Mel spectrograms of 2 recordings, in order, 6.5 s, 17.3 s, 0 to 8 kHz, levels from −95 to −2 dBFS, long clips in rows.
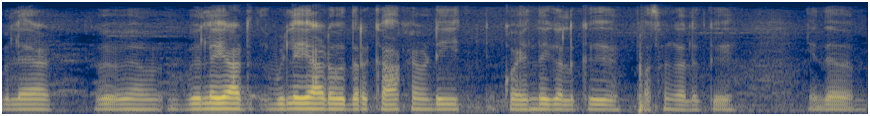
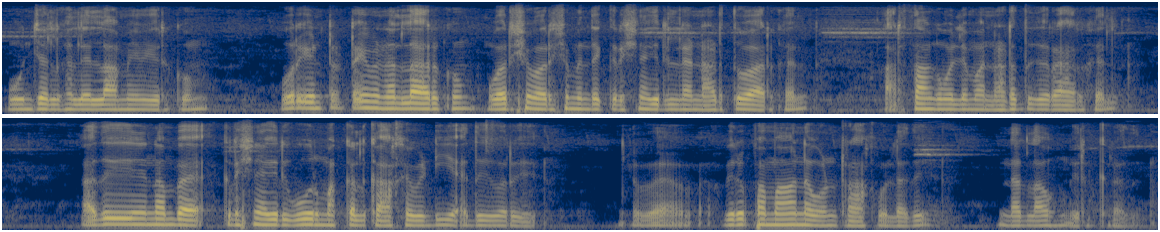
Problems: background sounds at intervals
